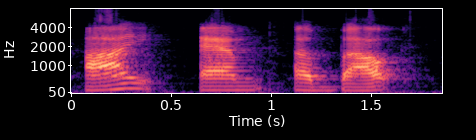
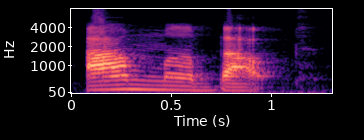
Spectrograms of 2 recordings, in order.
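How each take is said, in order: First: I and am are said as separate words. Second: I am is contracted into one syllable. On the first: The speaker calls it wrong. "Jadi bukan I am about" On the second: The speaker calls it right. "tapi I'm about"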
